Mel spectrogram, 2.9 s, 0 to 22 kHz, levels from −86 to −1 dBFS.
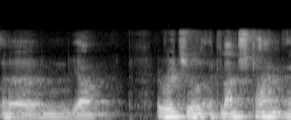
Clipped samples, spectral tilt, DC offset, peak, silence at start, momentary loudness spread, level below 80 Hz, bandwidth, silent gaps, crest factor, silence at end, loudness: under 0.1%; -7 dB/octave; under 0.1%; 0 dBFS; 0 s; 9 LU; -58 dBFS; 8 kHz; none; 16 dB; 0 s; -17 LUFS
